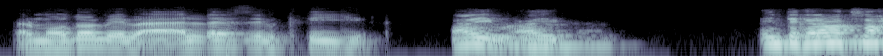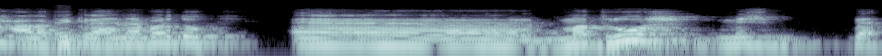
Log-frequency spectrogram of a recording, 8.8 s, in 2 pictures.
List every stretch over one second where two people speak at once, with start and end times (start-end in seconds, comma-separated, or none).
none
